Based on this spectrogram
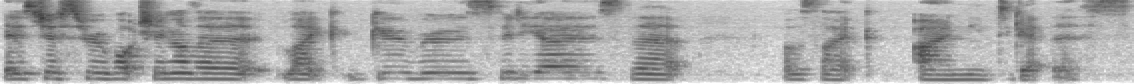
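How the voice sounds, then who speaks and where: A woman with an English accent at a moderate pace. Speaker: beauty vlogger. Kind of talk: product review vlog. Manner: casual, hesitant with many ums.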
